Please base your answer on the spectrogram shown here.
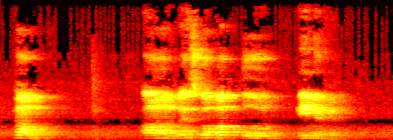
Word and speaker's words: Nineveh: Now, let's go back to Nineveh. Actually, this is pronounced Nineveh. It is pronounced Nineveh, not Nineveh.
